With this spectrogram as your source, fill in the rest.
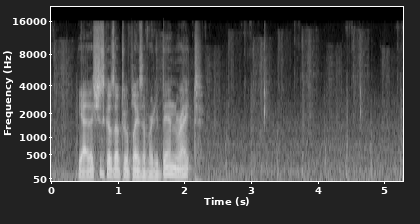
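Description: Armored footsteps run over hard ground.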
